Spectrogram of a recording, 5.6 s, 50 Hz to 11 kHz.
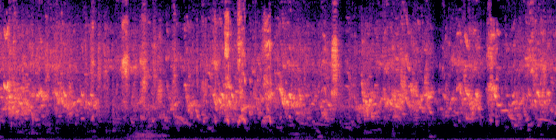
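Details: Many budgerigars, about 100 pairs housed as a colony in Bahawalpur, keep up a busy chattering of squeaky chirps and buzzy warbles, swelling and fading in short waves.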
